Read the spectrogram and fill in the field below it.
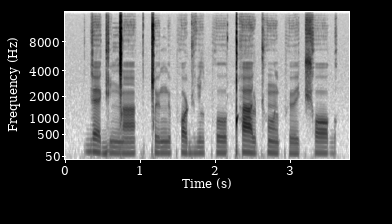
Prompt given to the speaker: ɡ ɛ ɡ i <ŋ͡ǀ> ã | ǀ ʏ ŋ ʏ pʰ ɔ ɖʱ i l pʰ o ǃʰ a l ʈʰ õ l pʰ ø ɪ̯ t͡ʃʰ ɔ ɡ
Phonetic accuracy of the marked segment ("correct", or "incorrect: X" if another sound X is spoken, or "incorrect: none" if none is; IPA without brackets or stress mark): correct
